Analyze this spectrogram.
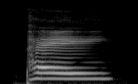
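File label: "pēi", Chinese; pinyin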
